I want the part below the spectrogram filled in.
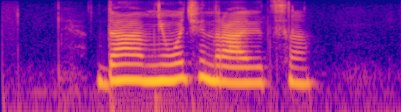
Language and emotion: Russian, positive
